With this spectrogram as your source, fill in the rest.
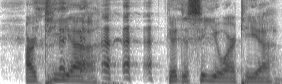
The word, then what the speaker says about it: Artelia: And the pronunciation is Artia. That double L is a Y. Artia, good to see you, Artia.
